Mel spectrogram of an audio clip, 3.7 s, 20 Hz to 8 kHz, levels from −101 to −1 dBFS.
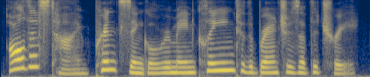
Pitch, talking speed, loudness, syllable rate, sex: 235 Hz, 210 wpm, -19 LUFS, 5.6 syllables/s, female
